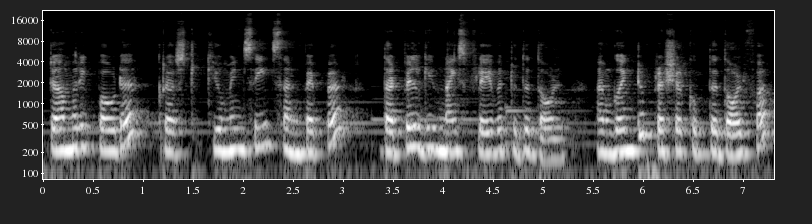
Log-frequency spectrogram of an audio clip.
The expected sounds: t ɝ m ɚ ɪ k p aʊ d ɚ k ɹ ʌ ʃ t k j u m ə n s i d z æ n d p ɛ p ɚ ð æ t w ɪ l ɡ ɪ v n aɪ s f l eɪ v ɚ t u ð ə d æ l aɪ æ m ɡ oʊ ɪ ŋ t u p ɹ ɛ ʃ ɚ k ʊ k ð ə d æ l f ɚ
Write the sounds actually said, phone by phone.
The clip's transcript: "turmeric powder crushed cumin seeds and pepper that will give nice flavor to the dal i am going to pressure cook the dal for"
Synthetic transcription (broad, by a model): t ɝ m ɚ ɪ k p aʊ d ɚ k ɹ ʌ s t k j u m ə n s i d s æ n d p ɛ p ɚ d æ t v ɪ l ɡ ɪ v n aɪ s f l eɪ v ɚ t u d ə d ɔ l aɪ m ɡ oʊ ɪ ŋ t u p ɹ ɛ ʃ ɚ k ʊ k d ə d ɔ l f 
